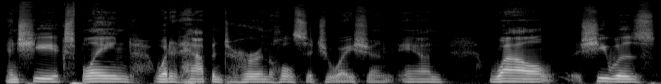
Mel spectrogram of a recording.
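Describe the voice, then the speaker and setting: A man's voice: medium pitch, little pitch movement, measured pace, gravelly, no room sound, studio quality. A man, a private investigator, talking through safety tips in a conversational podcast interview, often acting out quoted voices. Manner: conversational, acts out quoted voices, emphatic warnings.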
